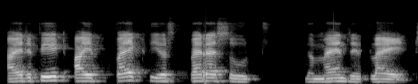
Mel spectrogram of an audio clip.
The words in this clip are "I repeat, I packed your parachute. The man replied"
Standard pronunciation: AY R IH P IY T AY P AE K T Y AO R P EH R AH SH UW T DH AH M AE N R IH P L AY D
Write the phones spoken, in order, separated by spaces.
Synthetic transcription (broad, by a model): AY R IH P IY T AY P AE K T Y AO R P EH R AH S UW T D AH M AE N R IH P L AY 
